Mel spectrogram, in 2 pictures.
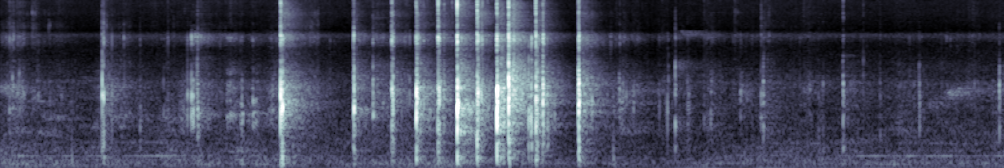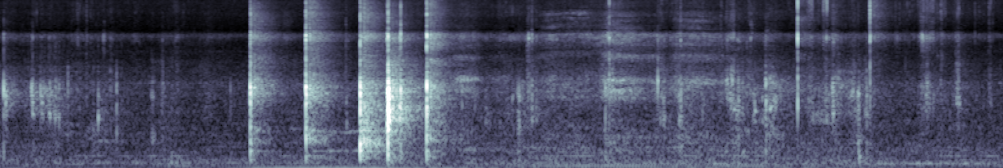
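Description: Glitter slime squeezed and kneaded by hand, giving wet clicking and popping. The clicks come in two dense runs, a few seconds in and again about two-thirds of the way through, with softer squishes between.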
